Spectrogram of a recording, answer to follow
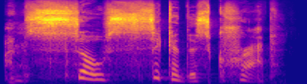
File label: Waitress Anger; zps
